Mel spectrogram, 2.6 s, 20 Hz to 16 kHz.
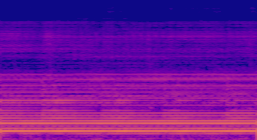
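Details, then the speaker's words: Harvard Apparatus 55-2222 (Model 22) microprocessor multiple-syringe infusion pump set to rate 999 with diameter 2: steady, even motor hum with a low tonal whine and no pauses, running fast. "so yeah now that's going much faster that's what I was trying to do is see because maybe I could show you that you know it's turning"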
